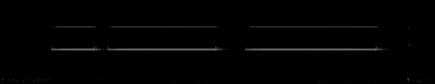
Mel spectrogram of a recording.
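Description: Multimeter continuity beeper testing a ground wire while modding server-grade storage for a desktop: two long, steady high-pitched tones separated by a brief gap, clear and close over a quiet room.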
